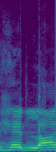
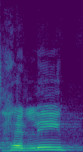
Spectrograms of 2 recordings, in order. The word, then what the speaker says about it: Headley: e especially in trinidad it ain't head lie it's headly if you can't pronounce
